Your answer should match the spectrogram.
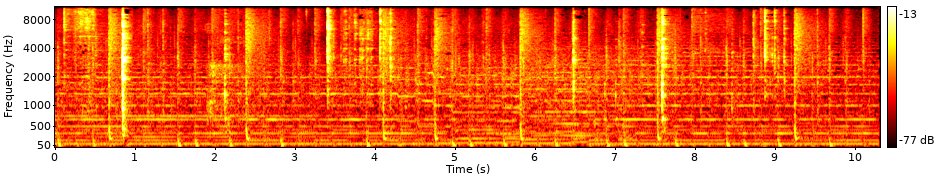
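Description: Light metallic clicks and clinks of a hex key and bolts against a disc-brake caliper adapter as it is loosely fitted to a fork leg. This plays over steady background music.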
